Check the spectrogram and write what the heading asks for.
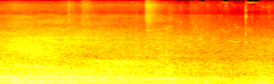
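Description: City street traffic: the running engine of a passing vehicle, its hum gliding slowly down in pitch over the first couple of seconds, over a steady wash of traffic noise.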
